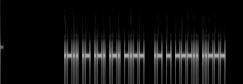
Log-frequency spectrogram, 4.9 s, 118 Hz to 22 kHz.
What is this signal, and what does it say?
Morse code, heard as a keyed tone, about 40 wpm, 700 Hz. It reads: LARRY AT82
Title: CWT Exchange 40wpm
